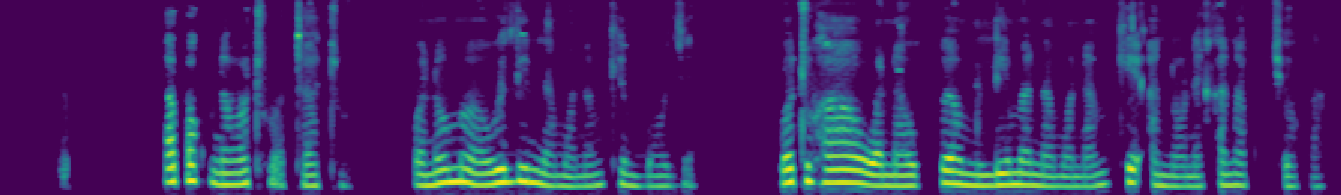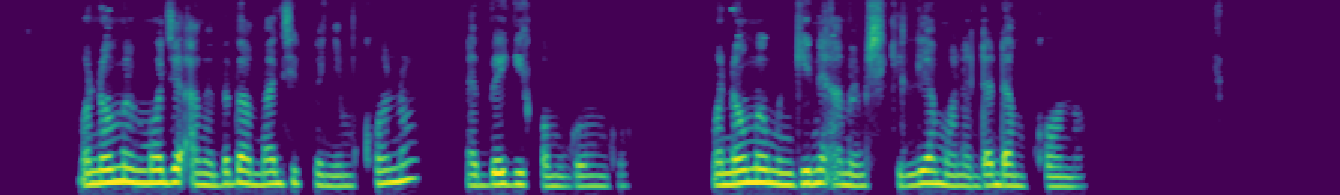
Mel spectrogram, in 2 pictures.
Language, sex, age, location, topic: Swahili, female, 25-35, Nairobi, government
